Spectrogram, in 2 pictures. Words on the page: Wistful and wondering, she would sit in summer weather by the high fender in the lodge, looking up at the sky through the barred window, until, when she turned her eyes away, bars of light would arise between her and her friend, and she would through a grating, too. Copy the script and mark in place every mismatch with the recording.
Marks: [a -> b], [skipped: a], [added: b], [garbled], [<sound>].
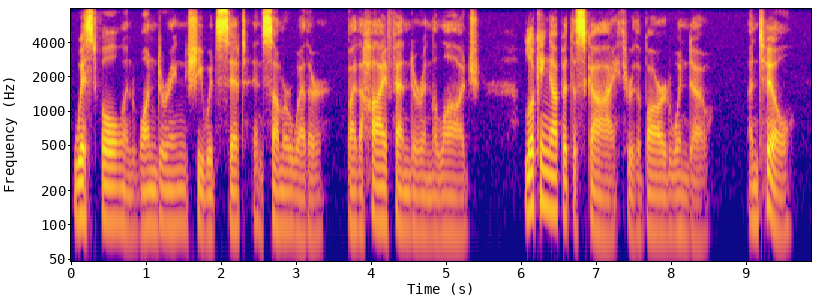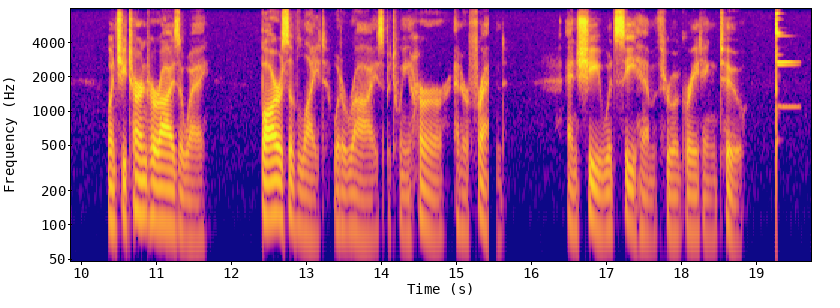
Wistful and wondering, she would sit in summer weather by the high fender in the lodge, looking up at the sky through the barred window, until, when she turned her eyes away, bars of light would arise between her and her friend, [dropout] and she would [added: see him] through a grating, too. [tap]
